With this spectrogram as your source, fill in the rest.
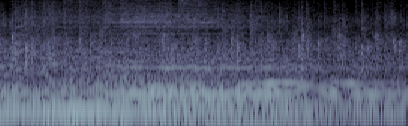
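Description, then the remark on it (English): Dense, steady audience applause with rapid overlapping hand claps, a standing ovation and hand-clap offering unto the Lord to welcome a speaker, sustained at an even level for several seconds over a low droning musical tone. “Now, with a hand clap offering unto the Lord and standing ovation on your feet, will we welcome our Papa”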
